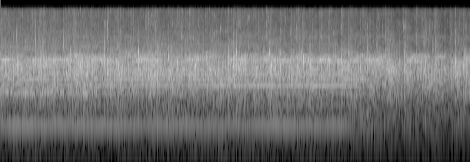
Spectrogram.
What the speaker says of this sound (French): Acclamons très fort le Seigneur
